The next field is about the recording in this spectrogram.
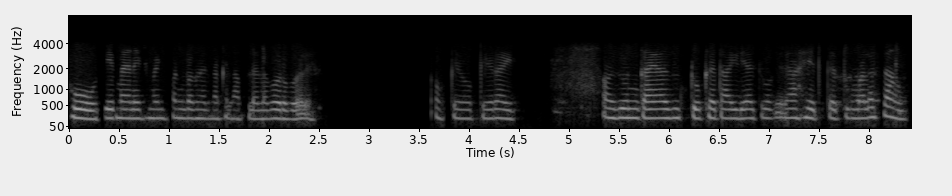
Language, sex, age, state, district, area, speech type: Marathi, female, 18-30, Maharashtra, Nashik, urban, conversation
